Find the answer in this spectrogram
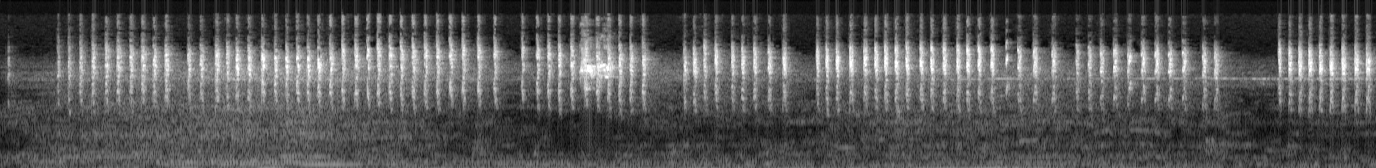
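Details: Lively Eurasian tree sparrow delivering long runs of fast, high, clipped chirps, nearly continuous with brief breaks, over a steady low background rumble.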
